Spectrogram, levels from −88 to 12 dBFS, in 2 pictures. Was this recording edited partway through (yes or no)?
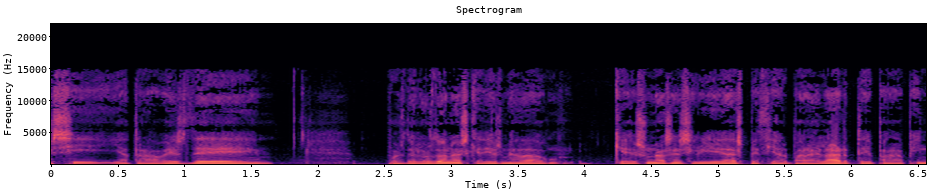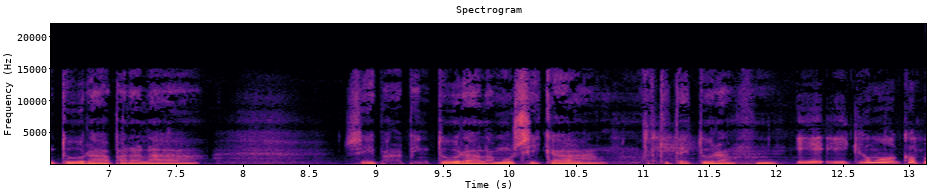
no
